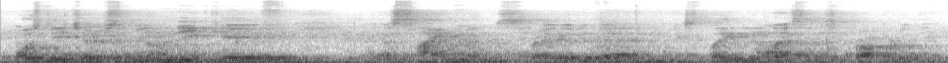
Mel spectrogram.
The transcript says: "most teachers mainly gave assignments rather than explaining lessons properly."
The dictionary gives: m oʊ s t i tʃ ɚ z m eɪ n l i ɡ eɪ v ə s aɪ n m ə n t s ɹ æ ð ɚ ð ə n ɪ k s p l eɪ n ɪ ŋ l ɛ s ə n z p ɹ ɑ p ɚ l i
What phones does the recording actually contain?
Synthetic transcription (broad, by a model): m oʊ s t i tʃ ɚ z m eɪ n i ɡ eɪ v ə s aɪ n m ə n t s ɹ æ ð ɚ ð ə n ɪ k s p l eɪ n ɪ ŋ l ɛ s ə n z p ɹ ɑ p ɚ l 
